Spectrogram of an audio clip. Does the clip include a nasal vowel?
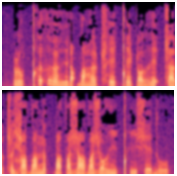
no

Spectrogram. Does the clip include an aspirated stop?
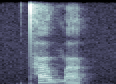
yes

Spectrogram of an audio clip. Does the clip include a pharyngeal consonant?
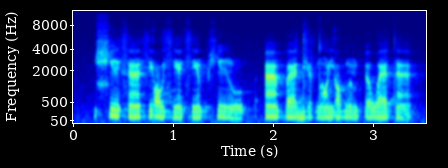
no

